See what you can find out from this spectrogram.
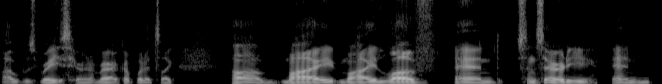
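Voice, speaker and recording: Young guy from japan cohosting a podcast, low smooth voice, earnest, lots of restarts, dry sound. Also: measured pace, no room sound. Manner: earnest, animated, many restarts. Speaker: podcast co-host. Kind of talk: casual chat.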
